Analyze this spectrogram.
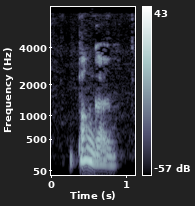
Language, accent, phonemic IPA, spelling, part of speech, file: English, Southern England, /ˈbɒŋ.ɡəʊ/, bongo, noun / verb, LL-Q1860 (eng)-bongo.wav
- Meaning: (noun) 1. A striped bovine mammal found in Africa, Tragelaphus eurycerus 2. Either of a pair of small drums of Cuban origin, played by beating with the hands; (verb) To play the bongo drums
